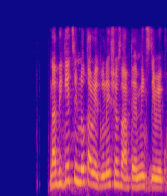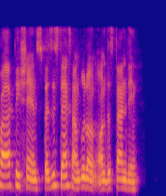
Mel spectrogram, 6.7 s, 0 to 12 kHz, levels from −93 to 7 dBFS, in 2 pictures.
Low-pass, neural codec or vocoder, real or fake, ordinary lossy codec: 7.2 kHz; codec, 16 kHz, 4 kbps, X-Codec, HuBERT features, trained on balanced general audio; fake; none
